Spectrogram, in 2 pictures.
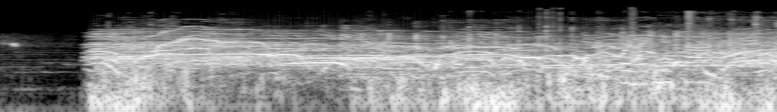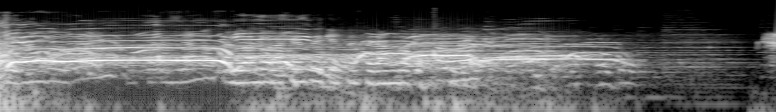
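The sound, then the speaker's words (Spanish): A dense street crowd cheers and shouts in greeting as the British monarch appears among them, many overlapping voices with high excited calls and whistles, loud and sustained for about thirteen seconds before fading away. “Escuchemos un poco el, el momento en que aparece el monarca entre la gente.”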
